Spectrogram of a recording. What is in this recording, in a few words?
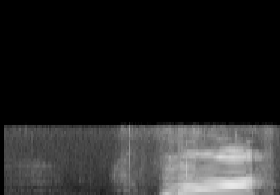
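"me1", Mandarin Chinese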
